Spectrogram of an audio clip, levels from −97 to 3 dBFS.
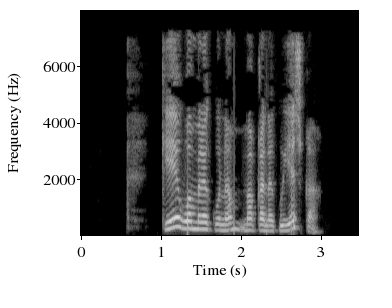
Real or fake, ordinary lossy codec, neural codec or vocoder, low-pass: real; MP3, 48 kbps; none; 7.2 kHz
